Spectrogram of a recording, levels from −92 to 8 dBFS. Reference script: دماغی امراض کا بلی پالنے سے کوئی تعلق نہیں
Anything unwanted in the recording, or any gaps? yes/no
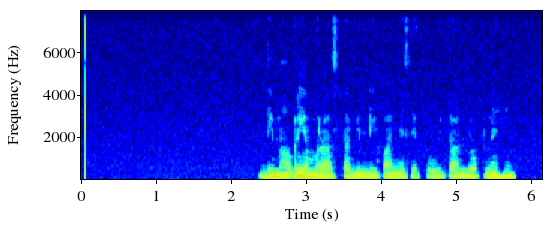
no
